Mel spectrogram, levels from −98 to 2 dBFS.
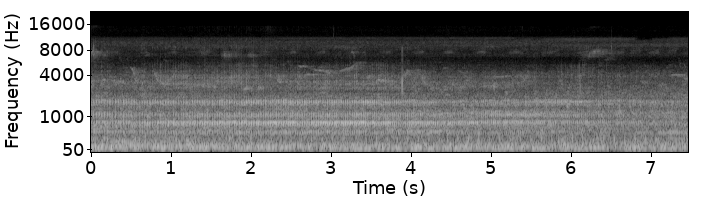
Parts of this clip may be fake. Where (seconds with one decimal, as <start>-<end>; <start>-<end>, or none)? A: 1.2-2.3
